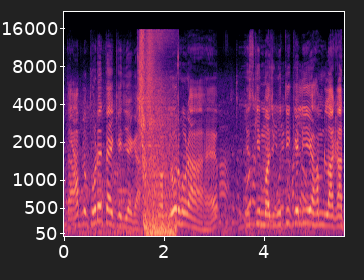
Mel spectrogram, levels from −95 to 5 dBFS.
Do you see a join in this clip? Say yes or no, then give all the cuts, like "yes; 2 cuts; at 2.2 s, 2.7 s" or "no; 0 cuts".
yes; 1 cut; at 1.7 s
